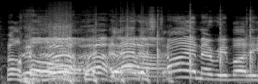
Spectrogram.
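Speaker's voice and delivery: loud, drawn-out announcer call; big host shout to the room; calling time. Real, not acted. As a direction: call the end of the round over laughter. Host calls time on the battle.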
